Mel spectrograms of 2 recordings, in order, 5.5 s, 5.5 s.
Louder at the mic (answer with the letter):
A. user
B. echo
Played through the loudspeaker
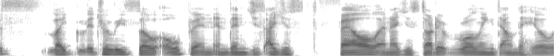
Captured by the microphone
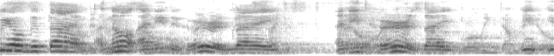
A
